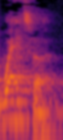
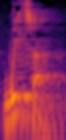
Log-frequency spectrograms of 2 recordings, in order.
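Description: First: The first vowel is an open e sound. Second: The first vowel is raised toward an i sound. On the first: "not wetter" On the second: "Witter, not wetter, but Witter"

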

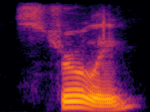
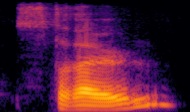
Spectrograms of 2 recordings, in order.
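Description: First: The name is said with an English pronunciation. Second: The name is said with a French pronunciation. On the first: "in English, we call it, we pronounce it Streule" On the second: "In French, my dad and mom will go Streule"

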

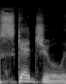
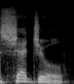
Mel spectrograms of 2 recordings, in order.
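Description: First: The word is pronounced the American way. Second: The word is pronounced the British way.

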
